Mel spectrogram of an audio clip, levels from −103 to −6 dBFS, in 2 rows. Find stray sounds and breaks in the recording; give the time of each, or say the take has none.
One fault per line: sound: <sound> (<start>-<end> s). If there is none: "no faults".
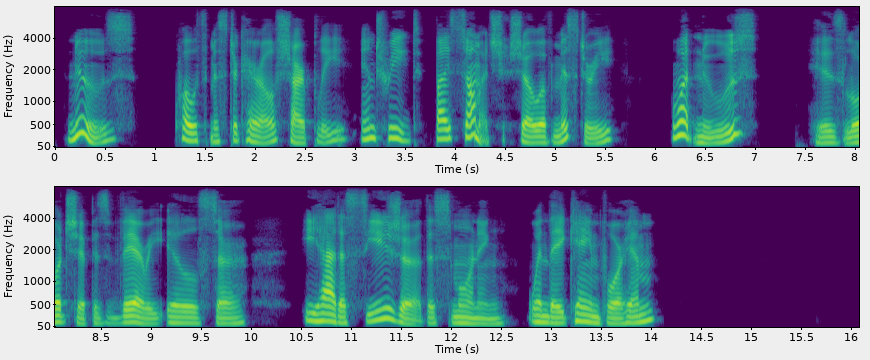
no faults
